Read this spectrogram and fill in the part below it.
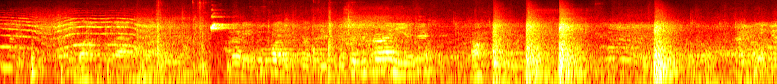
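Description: Young men talk and shout nearby in an echoing corridor.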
